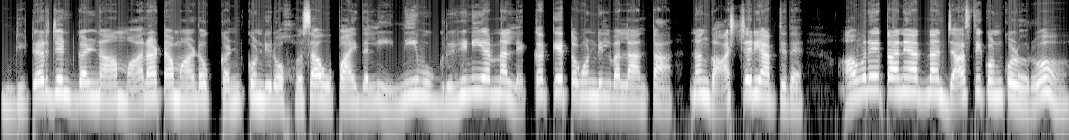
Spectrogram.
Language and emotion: Kannada, disgusted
